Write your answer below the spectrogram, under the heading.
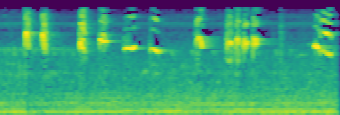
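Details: Energetic oriental magpie-robin song meant to tutor competition birds: short high whistles and slurred chips in quick clusters, several notes repeated rapidly, over a soft low hum.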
